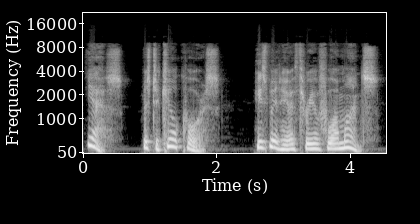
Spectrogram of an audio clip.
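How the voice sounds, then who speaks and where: Casting: male reader as young female switchboard operator, hardboiled audiobook, raised pitch, sassy, slangy, put-upon and sighing. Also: big pitch swings, slow, vocal fry, mellow, husky, full character voice. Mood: obliging. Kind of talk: audiobook character voice for hardboiled detective story.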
